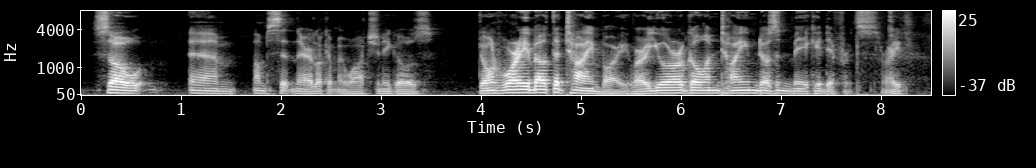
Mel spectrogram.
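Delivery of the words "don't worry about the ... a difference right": raised voice, put-on Irish brogue accent. Retelling what a man said while the speaker looked at his watch, in an Irish voice. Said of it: "I love when you do the Irish voice".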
